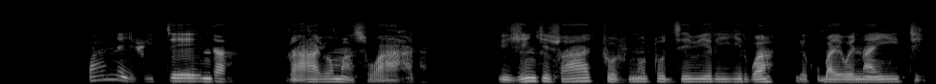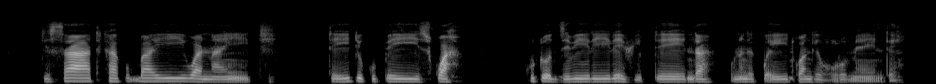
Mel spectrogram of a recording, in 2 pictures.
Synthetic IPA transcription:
pane̞ʐitenda | ʐa̰jo̞maswa̰no | ʐ̥iʒind͡ʒiʐat͡ʃo̞ʐino̞to̞d͡ziʋiɾirwaŋɡe̞̰kuɓaiwe̞naiːti | tisatkʰakuɓajiwanaḭtʰi̥ | tḛitikupeiswa | kuto̞d͡ziʋiɾiɾḛʐite̞ndakune̞ŋɡe̞kwo̰itwaŋɡe̞ɦṵrumʔe̞̰ːnde̞

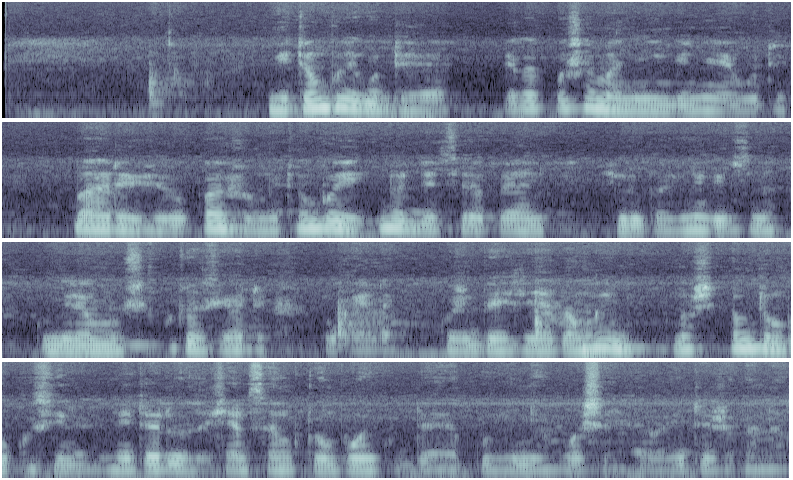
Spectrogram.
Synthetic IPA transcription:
mito̞mbo̞je̞kudʱaja | jakako̞ʃamaniːŋɡenajekuti | ɓaɾiʐiɾukwaʐo̞mito̞mbo̞ijiʔino̞ɗe̞t͡se̞ɾapajani | ʐ̥iɾukaʐine̞ŋɡe̞ʐisina | kumiɾamuʃḁkuto̞ziʋakutiukae̞ndakuʐibʱezejapamwe̞nikuno̞ʂi̥kamut̬o̞mbo̞kusinaino̞itakutiuzoʃandisamuto̞mbo̞wekudʱajakuɦineɦoʃaaraiteʐakanaːka

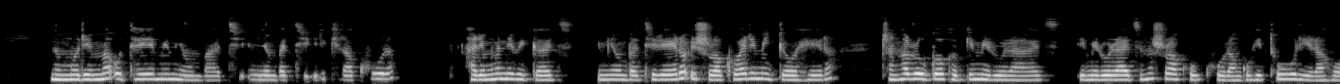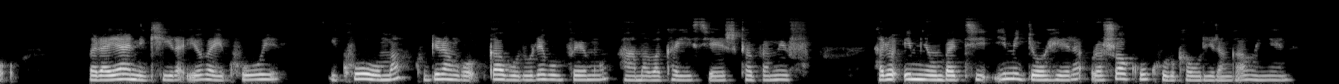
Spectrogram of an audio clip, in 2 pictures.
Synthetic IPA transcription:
numuɾimaʔutʰejemŋimɲuːmbatʰiːmɲuːmbatʰiʔːɾikʰiɾakʰuɾa | haɾimŋoniβiɡazi̥ːmɲuːmbatʰiɾe̞ːɾo̞ʔiʃoβɾakʰuβaɾimiɟo̞ːɦe̞ɾa | t͡ʃaːŋɦaɾuːb̚ɡo̞ːko̞b̚ɡiːmiɾuɾazi̥ːmiɾuɾazin̥aʃo̞βoɾakʰukʰuɾaŋɡuɦitʰuɾiɾaɦo | βaɾajanikʰiɾa̰ʔḭjoβajikʰuje | ikʰuːmakʰuɡiɾaŋɡo̞bɡaβuɾuɾe̞βuve̞mŋohamaβakajisieʃi̥kavamŋifu̥ | haɾihoʔimɲuːmbatʰijimiɟo̞ɦe̞ɾaʔuɾaʃoβakʰukʰuɾukʰauɾiɾaŋɡaːho̞ɲe̞ne

